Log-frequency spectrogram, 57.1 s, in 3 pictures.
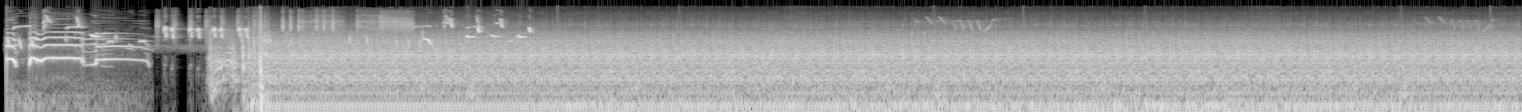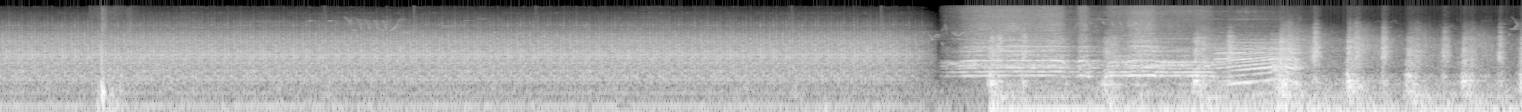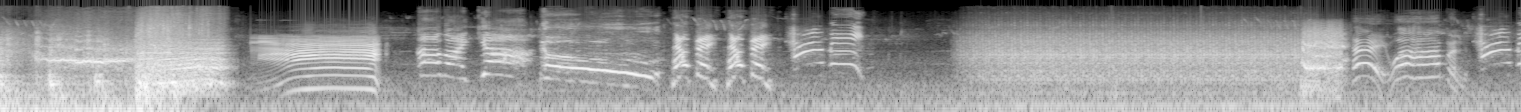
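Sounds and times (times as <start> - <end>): tractor engine running: 2.6 - 40.8, 49.9 - 56.7
thump: 20.2 - 20.9.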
